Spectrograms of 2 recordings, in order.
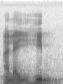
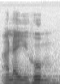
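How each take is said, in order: First: The vowel after the h is i. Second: The vowel after the h is u. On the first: "yang kedua kusriha, di kasrah" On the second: "pertama di dhammah haknya"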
